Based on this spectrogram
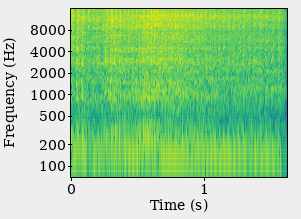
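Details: Honda Dream (Thai) motorcycle single-cylinder engine after full rebuild, test revving cleanly and evenly with no knock or tapping over the exhaust beat; engine sounds healthy.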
